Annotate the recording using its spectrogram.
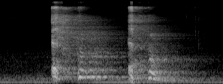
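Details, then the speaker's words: A singer coughs on request, giving two short, deliberate dry-throat coughs from an adult, each trailing into a brief voiced, almost tuneful sound. "Puji batuk pun merdu batuk pun berlagu"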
